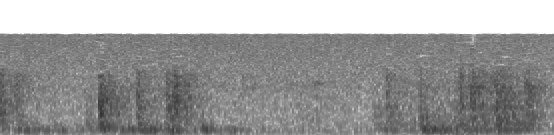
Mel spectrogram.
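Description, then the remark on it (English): A locked door being unlocked and opened: two short bursts of rattling clunks and knocks, separated by a brief pause, with no one speaking. “I will open the door for you.”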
